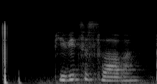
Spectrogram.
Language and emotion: Russian, neutral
